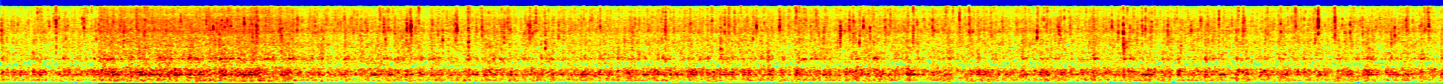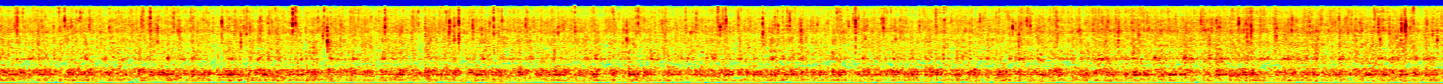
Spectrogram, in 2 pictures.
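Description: Steady rain falling on a window and its outside ledge, with many small ticks of single drops hitting.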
